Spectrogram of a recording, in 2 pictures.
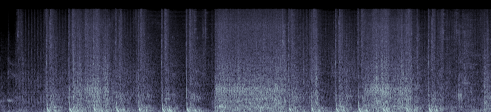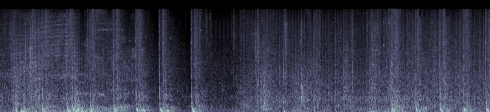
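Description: Rifles fire in rapid bursts, with loud echoing cracks.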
